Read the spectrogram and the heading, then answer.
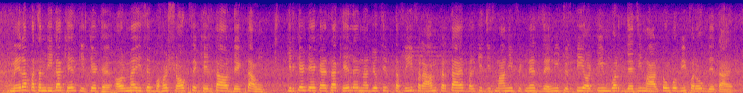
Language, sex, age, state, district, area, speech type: Urdu, male, 18-30, Uttar Pradesh, Azamgarh, rural, spontaneous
